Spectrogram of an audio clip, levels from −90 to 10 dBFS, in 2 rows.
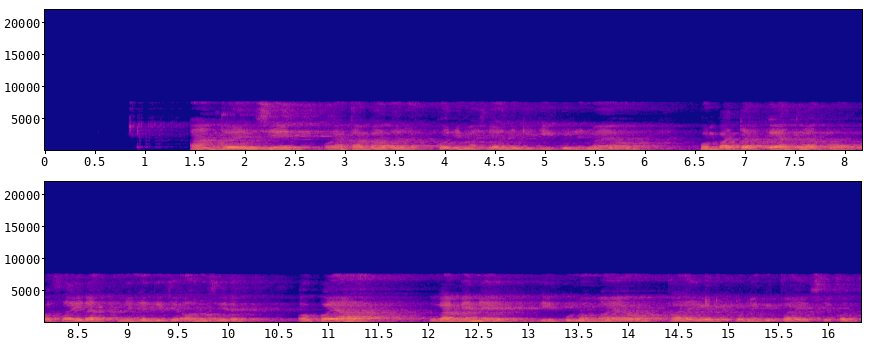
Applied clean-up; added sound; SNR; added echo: none; none; none; reverberation time 2.2 s.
